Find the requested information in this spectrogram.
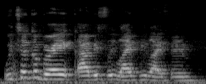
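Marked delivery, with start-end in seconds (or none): none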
